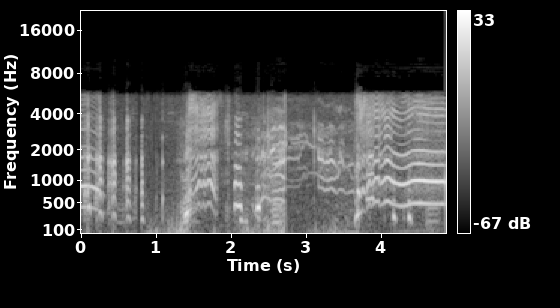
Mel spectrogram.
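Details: Goat bleating among voices: a burst of short, choppy bleats and chatter, then a sustained, trembling bleat that wavers up and down for more than a second, mixed with human speech.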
